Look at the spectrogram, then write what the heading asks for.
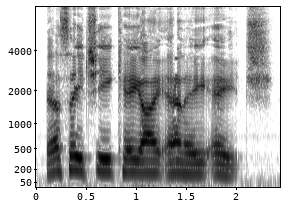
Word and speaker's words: Shekinah: Shekinah. There might be other ways to spell it. With the emphasis on she, S-H-E, Shekinah, which they'll tell you, oh, that's the glory of God.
